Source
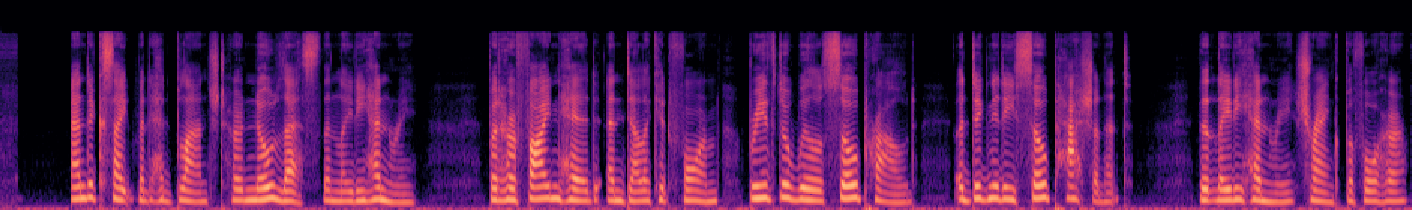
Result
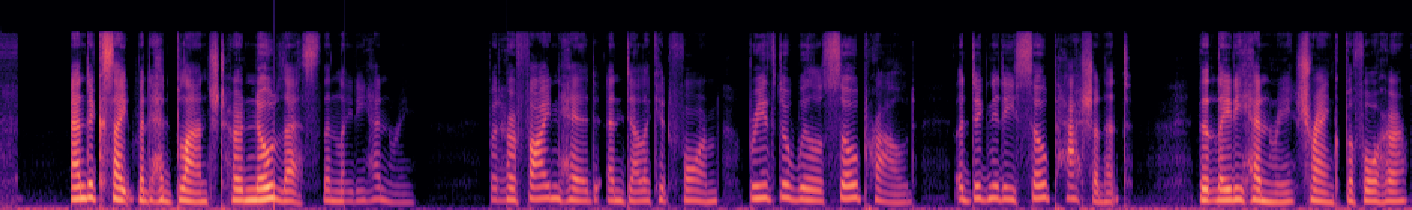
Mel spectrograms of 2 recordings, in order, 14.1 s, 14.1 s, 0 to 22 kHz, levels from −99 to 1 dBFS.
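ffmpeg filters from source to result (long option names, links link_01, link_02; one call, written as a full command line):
ffmpeg -i in.wav -af "asetnsamples=nb_out_samples=441:pad=0,asendcmd='2.73 volume volume -8dB;3.43 volume volume -20dB;5.06 volume volume -10dB;10.81 volume volume -3dB',volume=0dB" out.wav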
